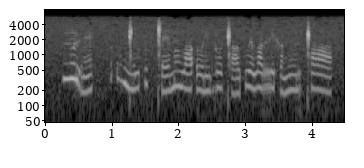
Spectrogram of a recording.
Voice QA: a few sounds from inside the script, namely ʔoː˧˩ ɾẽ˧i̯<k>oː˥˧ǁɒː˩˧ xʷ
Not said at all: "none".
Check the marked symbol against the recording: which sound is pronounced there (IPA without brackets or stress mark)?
ɡ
